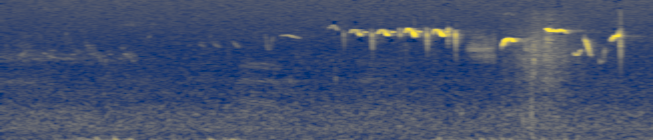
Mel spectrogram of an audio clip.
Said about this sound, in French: C'était le début du chant du troglodyte mignon, ça.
